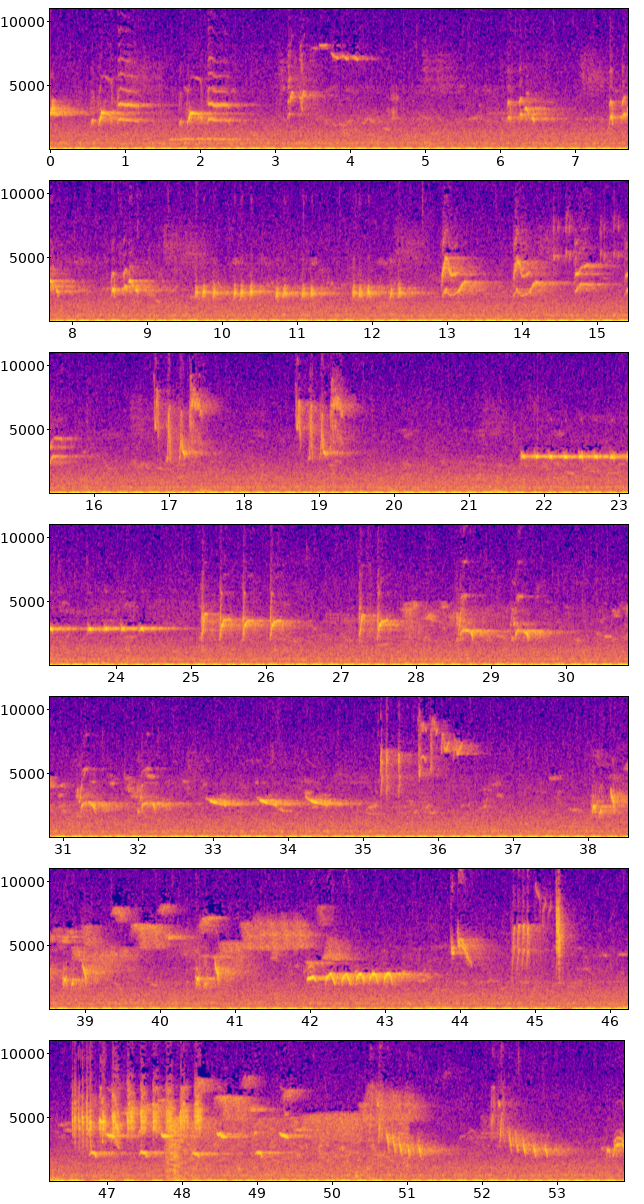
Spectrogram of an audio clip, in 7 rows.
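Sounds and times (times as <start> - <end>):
background hiss: 0.0 - 53.9
songbirds chirping: 0.0 - 53.9.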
